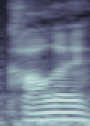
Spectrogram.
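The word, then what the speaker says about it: Kahle: Now, if we are back on the J hook topic, this is called a Kale. It's spelled K-A-H-L-E.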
